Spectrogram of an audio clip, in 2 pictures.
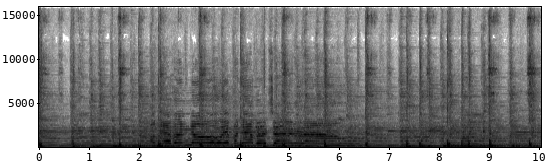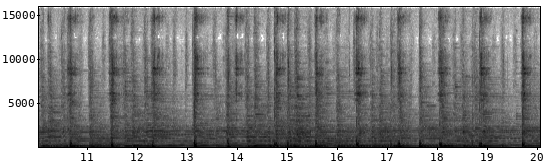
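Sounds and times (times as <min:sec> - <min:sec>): acoustic bass guitar: 0:00.0 - 0:20.0
percussive beat: 0:00.0 - 0:20.0
strummed acoustic guitars: 0:00.0 - 0:20.0.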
